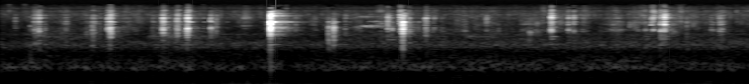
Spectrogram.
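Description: Metal parts of a four-facet drill-grinding jig being handled and fitted together: scattered light metallic clinks and taps, the loudest a sharp knock about two seconds in.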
